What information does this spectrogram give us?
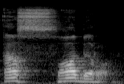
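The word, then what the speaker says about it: الصبر: So that's the word as-sabr, as-sabr, like this.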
